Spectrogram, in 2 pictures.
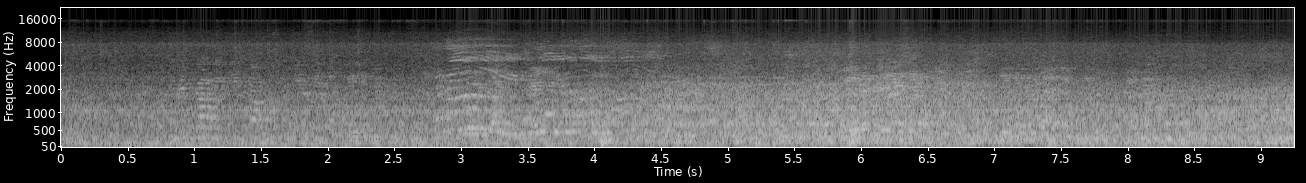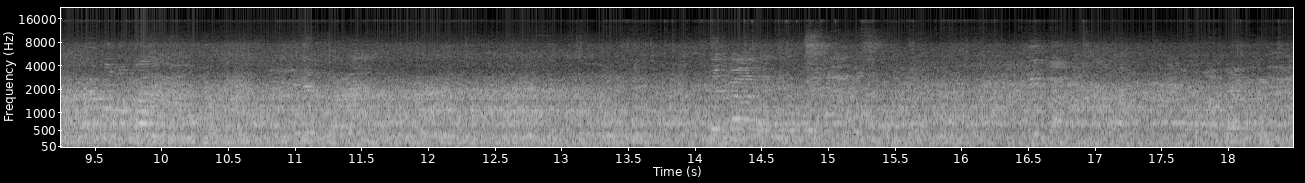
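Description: A light rail train rumbles and rattles along, heard from inside the moving car.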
